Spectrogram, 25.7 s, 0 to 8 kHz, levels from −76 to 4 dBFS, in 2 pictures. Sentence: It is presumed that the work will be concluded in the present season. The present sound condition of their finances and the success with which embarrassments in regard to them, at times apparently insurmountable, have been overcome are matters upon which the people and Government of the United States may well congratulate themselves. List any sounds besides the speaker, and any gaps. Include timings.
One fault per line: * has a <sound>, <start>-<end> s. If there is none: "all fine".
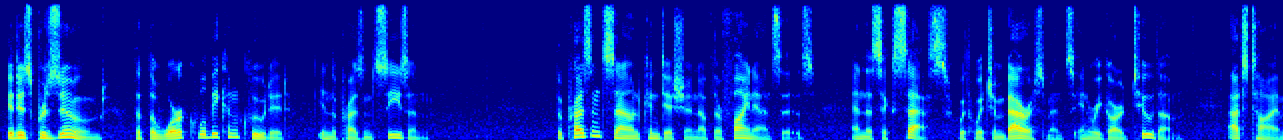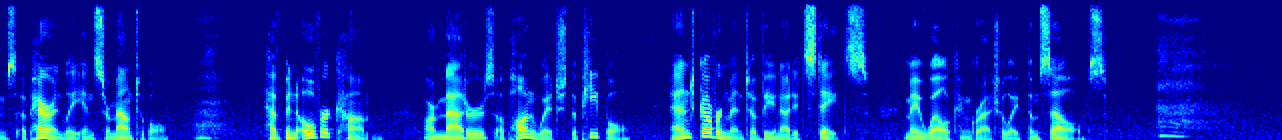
* has a sigh, 14.7-15.2 s
* has a sigh, 24.3-25.4 s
